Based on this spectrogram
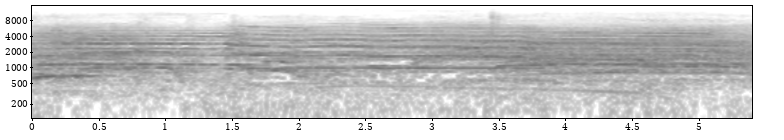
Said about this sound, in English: We got someone scream randomly from the crowd.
